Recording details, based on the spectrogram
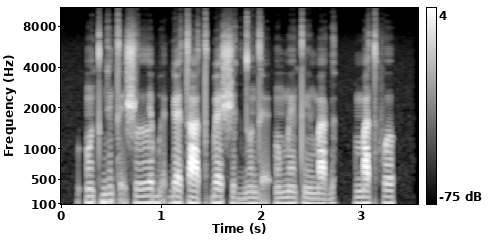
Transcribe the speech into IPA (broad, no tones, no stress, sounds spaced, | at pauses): ʔ ũ t ɡ ĩ t ḛ ʃ lː ɪ b ɛ̰ ɠ ɛ t a t ɓ ɛ ʃ ɪ ɡ d ũ d ɛ̰ ʔ ũ m ẽ t ĩ m a ɡ | m a t f ʊ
